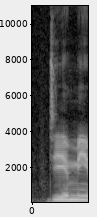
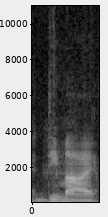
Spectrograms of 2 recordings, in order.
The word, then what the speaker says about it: Demi: Demi Moore. – Demi.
